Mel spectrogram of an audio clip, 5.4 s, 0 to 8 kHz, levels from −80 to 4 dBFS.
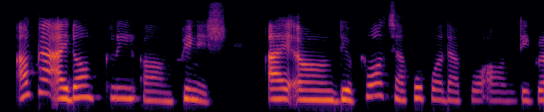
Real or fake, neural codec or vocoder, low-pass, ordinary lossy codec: fake; codec, 16 kHz, 1 kbps, X-Codec, HuBERT features, trained on balanced general audio; none; none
